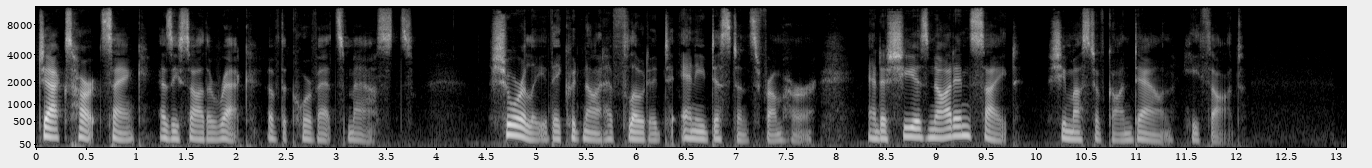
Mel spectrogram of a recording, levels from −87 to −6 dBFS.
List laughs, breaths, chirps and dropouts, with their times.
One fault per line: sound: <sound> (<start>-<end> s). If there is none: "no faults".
no faults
